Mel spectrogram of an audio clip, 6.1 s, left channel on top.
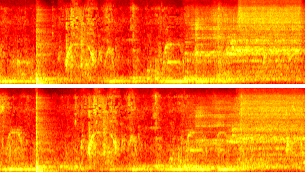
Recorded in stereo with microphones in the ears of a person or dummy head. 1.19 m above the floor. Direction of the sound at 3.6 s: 55° left (ahead or behind).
